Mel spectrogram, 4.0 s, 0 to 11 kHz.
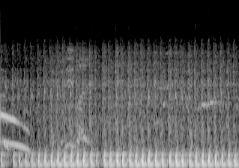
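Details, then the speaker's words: First start of a Yamaha R15 after fitting a 62 mm cast cylinder block: even, quick single-cylinder idle pulses with a steady beat, no knocks or misses; smooth, healthy idle. "Suaranya halus men."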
